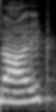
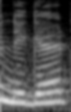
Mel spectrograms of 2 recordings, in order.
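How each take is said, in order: First: It is said as one syllable, 'nite'. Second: It is said as two syllables, 'ni-gate'. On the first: The speaker calls it right. "इसको हम नाइट पढ़ते हैं" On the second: The speaker calls it wrong. "निगेट नहीं पढ़ते हैं"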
